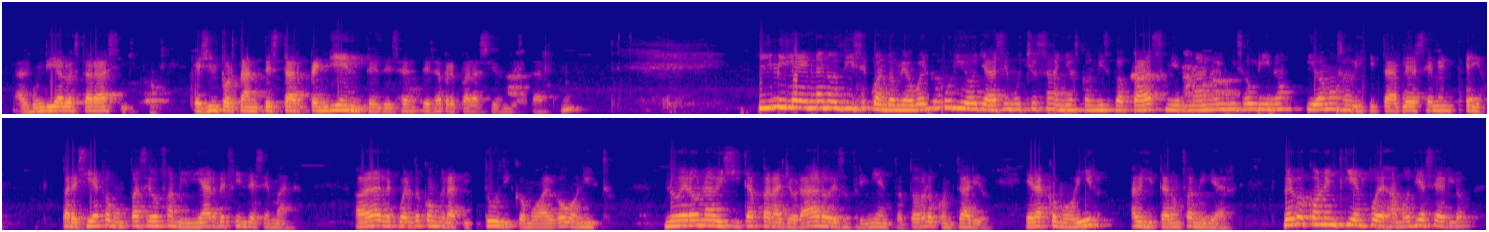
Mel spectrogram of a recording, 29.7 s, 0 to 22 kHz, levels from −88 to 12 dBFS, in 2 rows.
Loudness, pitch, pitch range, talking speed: -16 LUFS, 160 Hz, 140-185 Hz, 170 wpm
